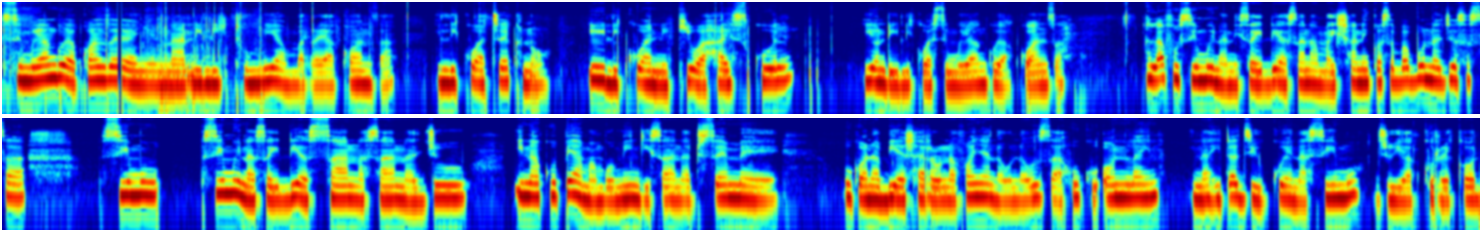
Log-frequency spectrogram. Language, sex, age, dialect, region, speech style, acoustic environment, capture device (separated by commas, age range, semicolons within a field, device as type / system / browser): Swahili, female, 18-24, Kenya - Nairobi Sheng-influenced, Kenya, relaxed, silence, mobile / Linux / Chrome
